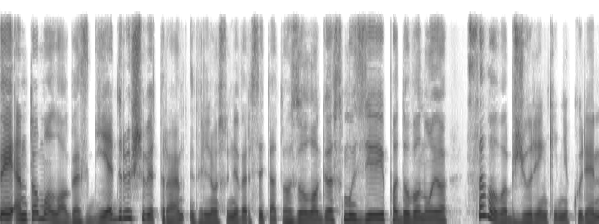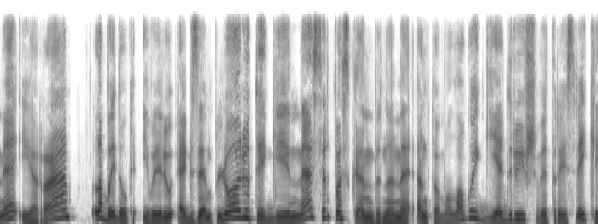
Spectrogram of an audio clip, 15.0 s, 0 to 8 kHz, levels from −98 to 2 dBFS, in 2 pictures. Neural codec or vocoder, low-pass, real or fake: codec, 16 kHz, 4 kbps, X-Codec, HuBERT features, trained on balanced general audio; 7.2 kHz; fake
